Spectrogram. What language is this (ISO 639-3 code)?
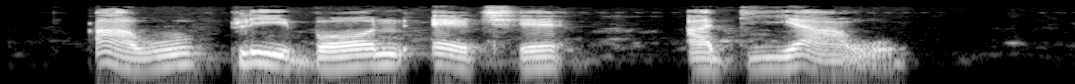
epo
